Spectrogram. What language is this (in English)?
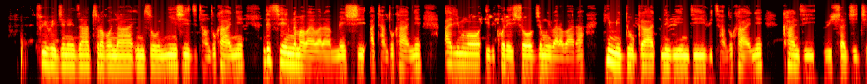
Rundi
